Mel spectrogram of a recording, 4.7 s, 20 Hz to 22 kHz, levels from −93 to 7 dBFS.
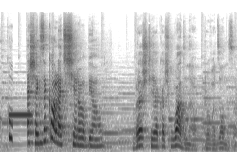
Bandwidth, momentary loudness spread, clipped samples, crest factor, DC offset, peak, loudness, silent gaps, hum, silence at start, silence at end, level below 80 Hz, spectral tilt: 15 kHz; 18 LU; under 0.1%; 18 dB; under 0.1%; 0 dBFS; -17 LUFS; none; none; 0 s; 0 s; -56 dBFS; -4 dB/octave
